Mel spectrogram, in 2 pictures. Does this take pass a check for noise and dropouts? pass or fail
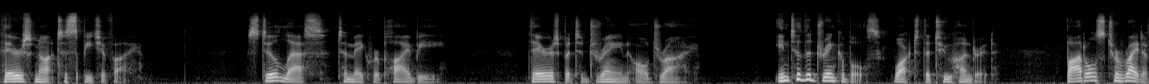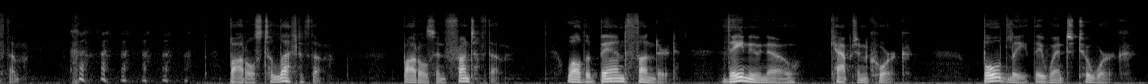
fail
